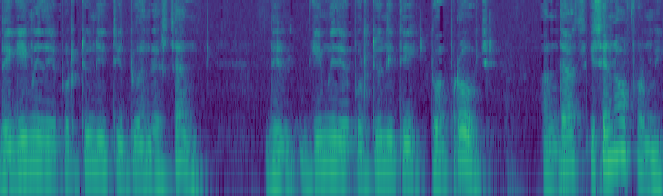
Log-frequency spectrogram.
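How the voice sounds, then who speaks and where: A man's somewhat breathy voice, dark and mellow, medium in pitch with ordinary variation, at a fairly quick pace. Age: 70s. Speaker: refugee photographer and poet. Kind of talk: narrated exhibition talk.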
